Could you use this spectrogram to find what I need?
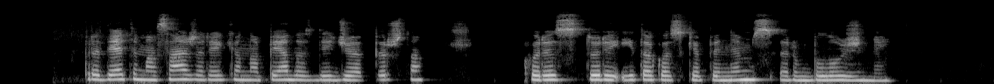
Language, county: Lithuanian, Vilnius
